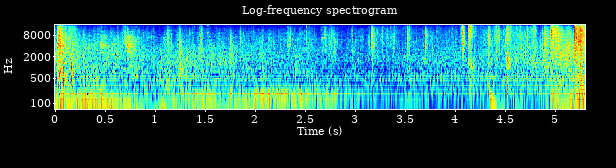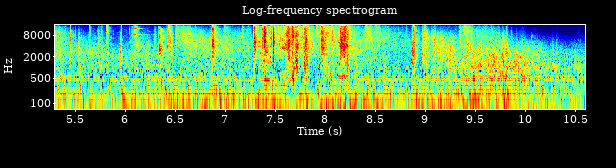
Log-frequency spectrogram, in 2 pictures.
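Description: Fires roar with a deep rumble.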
